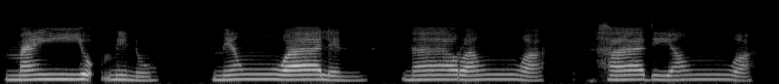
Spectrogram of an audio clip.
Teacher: When you have a noon sakin, or you have a tanveen, and you're joining it with a ya mushaddad or a waw mushaddad. The way that you join it, you're going to produce a slight nasal sound.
